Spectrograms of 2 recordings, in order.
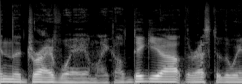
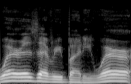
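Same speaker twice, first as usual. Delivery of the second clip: heavy put-on Chinese accent, halting broken English; 4 semitones higher, 4 dB louder than usual. Retelling a woman's call on the cell phone asking where everybody is, in put-on broken-english accent. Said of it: "I'm sorry, I don't want to do an accent".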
